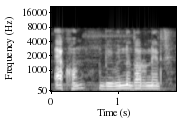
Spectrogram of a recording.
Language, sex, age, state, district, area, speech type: Bengali, male, 30-45, West Bengal, Birbhum, urban, spontaneous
